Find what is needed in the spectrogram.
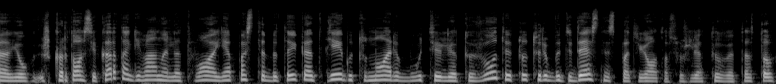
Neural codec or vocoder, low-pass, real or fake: codec, 44.1 kHz, 3.4 kbps, Pupu-Codec; 14.4 kHz; fake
